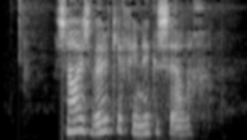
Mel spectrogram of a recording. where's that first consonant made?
tongue tip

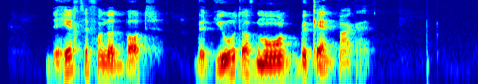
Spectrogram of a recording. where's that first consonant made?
tongue tip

